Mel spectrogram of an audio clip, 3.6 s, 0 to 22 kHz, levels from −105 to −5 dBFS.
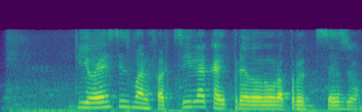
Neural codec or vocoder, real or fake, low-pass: codec, 16 kHz, 1 kbps, X-Codec, HuBERT features, trained on general audio; fake; 7.2 kHz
